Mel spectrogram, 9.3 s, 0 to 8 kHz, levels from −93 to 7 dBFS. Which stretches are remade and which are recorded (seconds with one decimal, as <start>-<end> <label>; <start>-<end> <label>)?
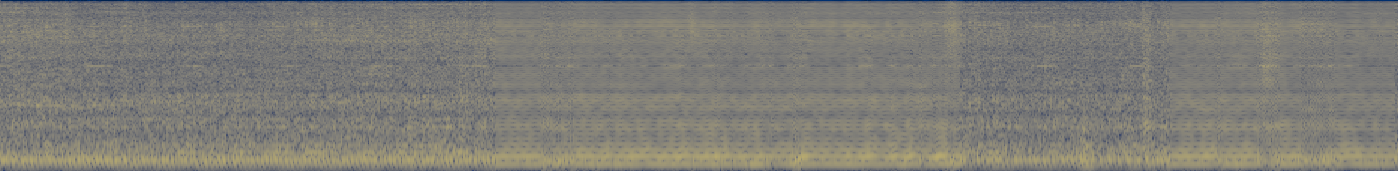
0.0-3.3 recorded; 3.3-6.4 remade; 6.4-7.8 recorded; 7.8-9.3 remade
